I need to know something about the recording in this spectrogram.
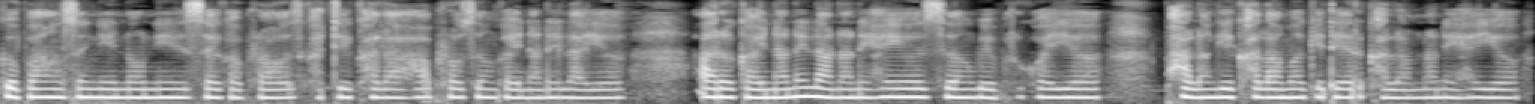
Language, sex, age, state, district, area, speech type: Bodo, female, 30-45, Assam, Chirang, rural, spontaneous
